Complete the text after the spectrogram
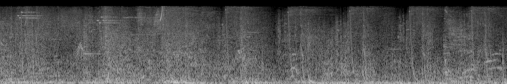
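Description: Magic blasts and hits crackle and thump in a fast fight.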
